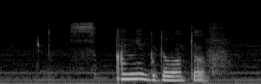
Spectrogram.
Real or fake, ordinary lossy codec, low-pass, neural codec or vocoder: fake; none; 7.2 kHz; codec, 44.1 kHz, 2.6 kbps, SNAC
